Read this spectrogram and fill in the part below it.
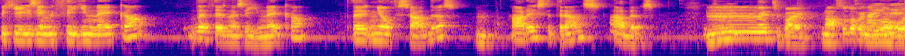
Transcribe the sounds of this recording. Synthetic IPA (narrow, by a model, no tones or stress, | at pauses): piçeçizʝeniθiʝine̞kɐ | ðeθeznɐiseʝine̞kɐ | θeɲo̞θi̥sɐnd̪ɾɐs | ɐɾeçisit̪ɾɐnsɐnd̪ɾɐs̩ | et͡sipɐjnɐft̪ot̪oxɾoniko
